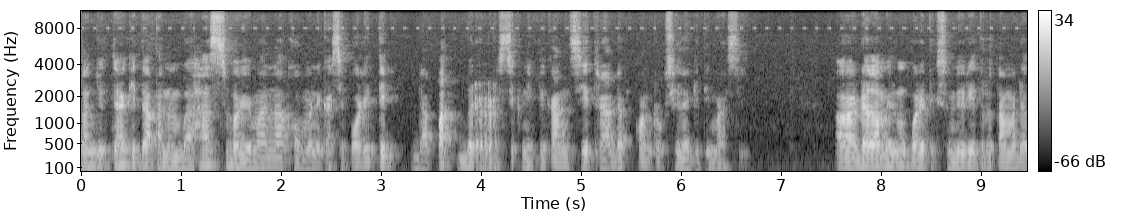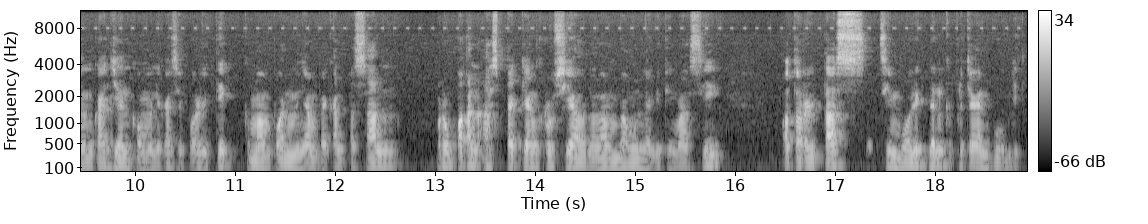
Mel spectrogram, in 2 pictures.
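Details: Adult male speaker; Normal speech.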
